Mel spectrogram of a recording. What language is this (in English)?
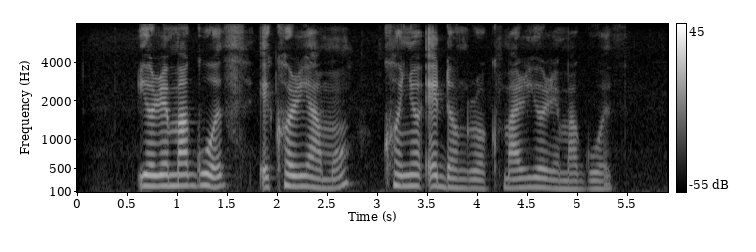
Luo (Kenya and Tanzania)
